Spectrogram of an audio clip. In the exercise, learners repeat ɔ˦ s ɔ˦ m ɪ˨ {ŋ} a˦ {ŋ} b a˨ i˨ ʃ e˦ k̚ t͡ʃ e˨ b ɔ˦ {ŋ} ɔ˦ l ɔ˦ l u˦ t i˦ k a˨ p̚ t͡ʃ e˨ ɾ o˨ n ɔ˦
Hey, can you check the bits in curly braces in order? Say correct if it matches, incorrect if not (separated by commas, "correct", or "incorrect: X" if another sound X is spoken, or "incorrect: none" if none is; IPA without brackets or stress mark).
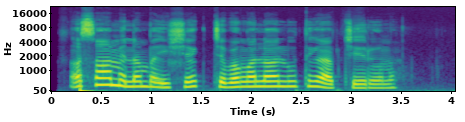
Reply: incorrect: n, incorrect: m, correct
